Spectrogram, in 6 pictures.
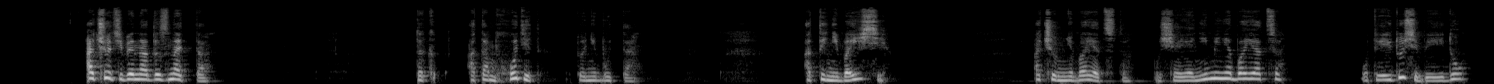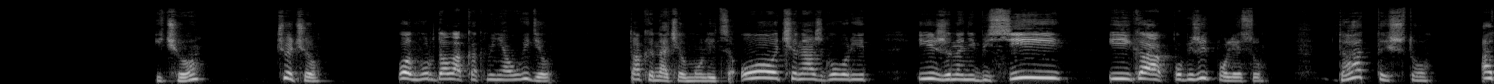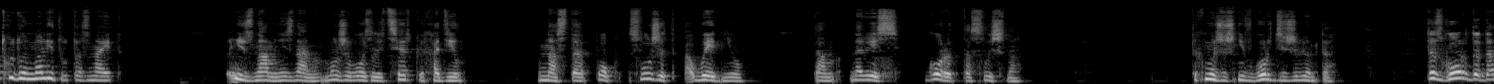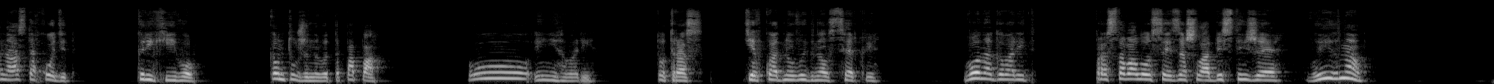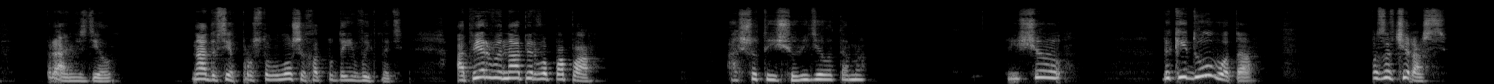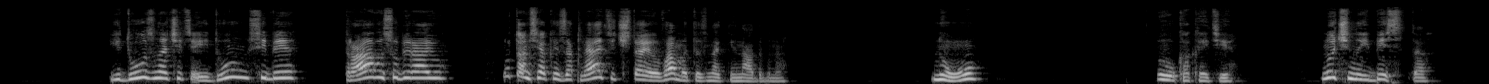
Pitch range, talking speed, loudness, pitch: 170-255 Hz, 115 wpm, -25 LUFS, 210 Hz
